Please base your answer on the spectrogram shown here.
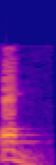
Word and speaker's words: Om: vertiginoso rasgando los éteres y poniéndolos incandescentes se pronuncia el sonido om om es un doble sonido que participa indistintamente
